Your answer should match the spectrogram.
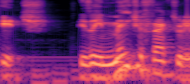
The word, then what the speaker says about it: ITCZ: the intertropical convergence zone or itcz pronounced itch is a major factor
